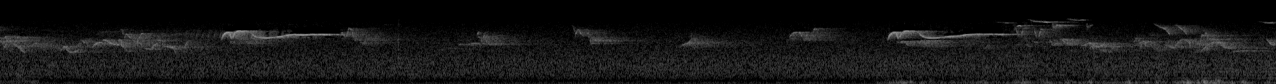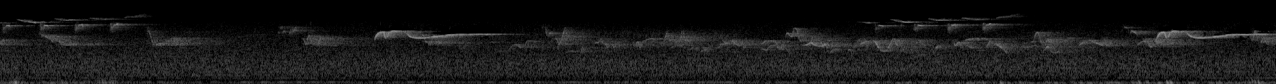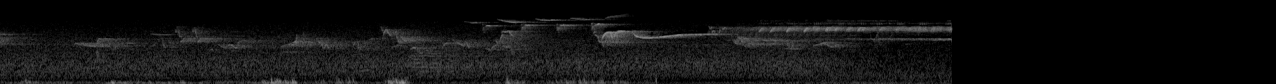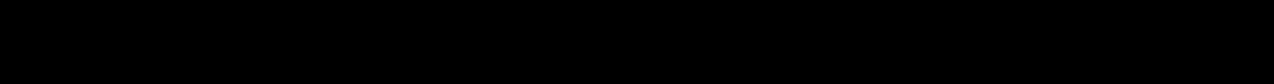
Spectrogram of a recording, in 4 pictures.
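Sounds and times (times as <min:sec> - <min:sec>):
birds calling and chattering: 0:08.9 - 0:35.0.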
